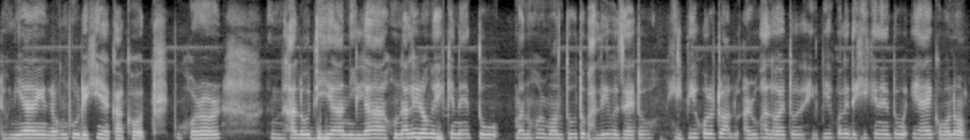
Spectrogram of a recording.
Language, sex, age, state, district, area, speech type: Assamese, female, 18-30, Assam, Dibrugarh, rural, spontaneous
